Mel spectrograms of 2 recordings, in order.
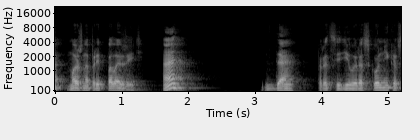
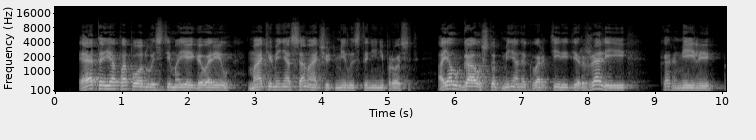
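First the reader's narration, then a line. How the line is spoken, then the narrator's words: Loud and clear. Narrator (Russian): проговорил громко и отчетливо Раскольников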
